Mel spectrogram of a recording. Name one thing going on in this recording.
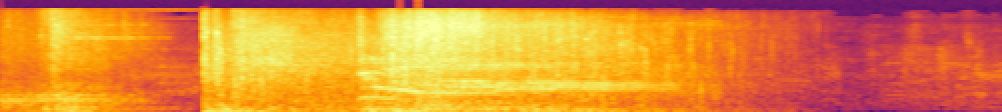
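A game's spell effect crashes and crackles loudly.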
